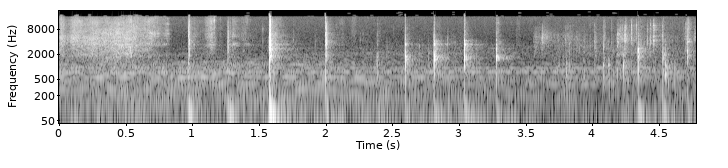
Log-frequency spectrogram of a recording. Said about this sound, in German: Vielleicht ein Hohlraum im Boden oder in den Wänden? Er kniete sich hin und klopfte alles ab.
